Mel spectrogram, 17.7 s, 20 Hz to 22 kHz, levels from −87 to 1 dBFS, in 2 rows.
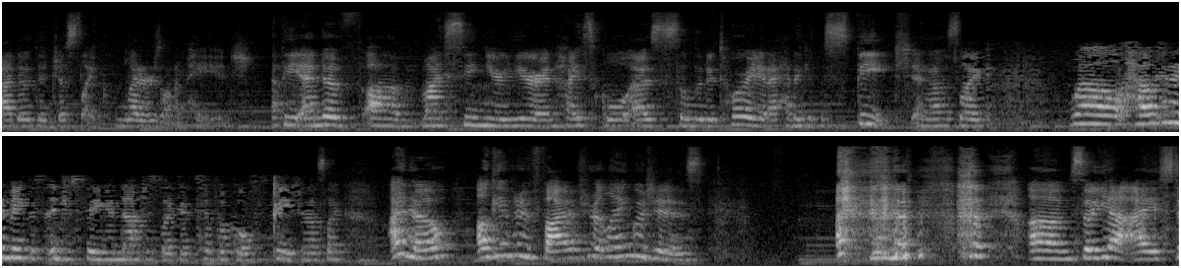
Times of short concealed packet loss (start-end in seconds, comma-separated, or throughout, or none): none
